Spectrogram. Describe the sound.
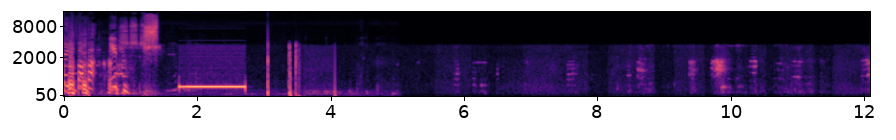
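An outgoing call's ringback tone: a single steady, buzzy electronic tone lasting about a second follows loud talk. Faint scattered voices continue after it.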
